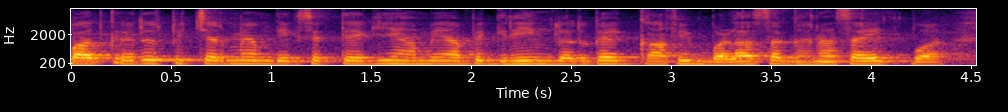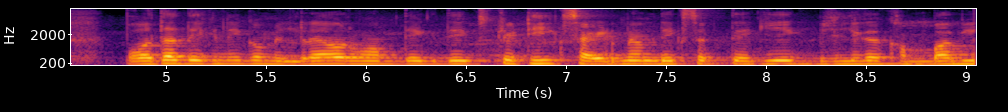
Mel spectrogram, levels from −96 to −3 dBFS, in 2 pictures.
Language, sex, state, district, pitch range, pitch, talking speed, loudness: Hindi, male, Maharashtra, Dhule, 155-170 Hz, 160 Hz, 285 wpm, -22 LUFS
